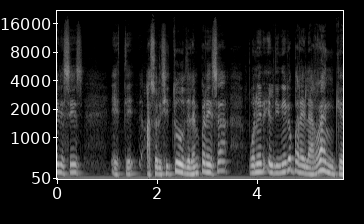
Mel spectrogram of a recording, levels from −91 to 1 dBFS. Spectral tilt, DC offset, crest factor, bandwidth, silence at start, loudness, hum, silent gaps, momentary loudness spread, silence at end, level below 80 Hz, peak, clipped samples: -6 dB/octave; under 0.1%; 18 dB; 17.5 kHz; 0 s; -32 LUFS; none; none; 13 LU; 0 s; -54 dBFS; -14 dBFS; under 0.1%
